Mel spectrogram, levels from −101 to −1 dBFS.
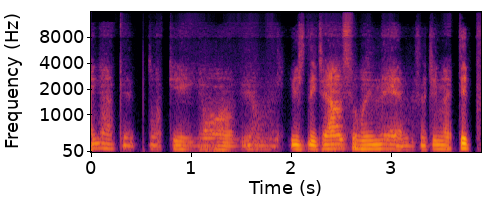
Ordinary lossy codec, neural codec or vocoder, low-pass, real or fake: Opus, 32 kbps; codec, 44.1 kHz, 0.9 kbps, DAC; 14.4 kHz; fake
